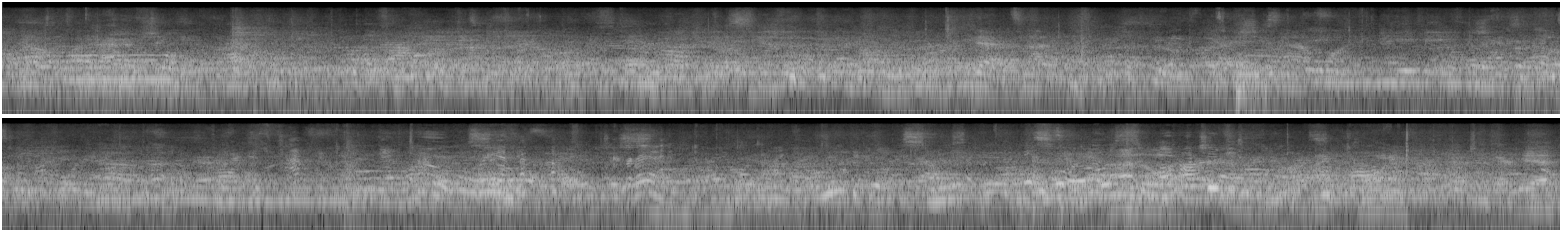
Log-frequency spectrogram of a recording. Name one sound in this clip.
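Many people chat in low voices throughout a large echoing hall.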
